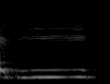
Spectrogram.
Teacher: ये दीर्घ स्वर है, यानी कि इसमें दो मात्रा का समय लग रहा है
